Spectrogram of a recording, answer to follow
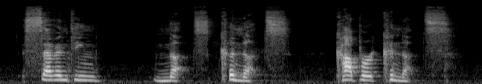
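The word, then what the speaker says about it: Knuts: down into like 17 nuts Canucks copper Canucks like we just throw a silent K in there because it's Wizarding and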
